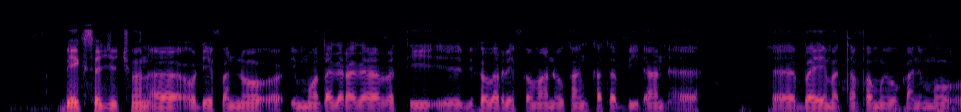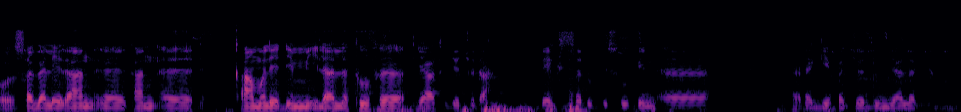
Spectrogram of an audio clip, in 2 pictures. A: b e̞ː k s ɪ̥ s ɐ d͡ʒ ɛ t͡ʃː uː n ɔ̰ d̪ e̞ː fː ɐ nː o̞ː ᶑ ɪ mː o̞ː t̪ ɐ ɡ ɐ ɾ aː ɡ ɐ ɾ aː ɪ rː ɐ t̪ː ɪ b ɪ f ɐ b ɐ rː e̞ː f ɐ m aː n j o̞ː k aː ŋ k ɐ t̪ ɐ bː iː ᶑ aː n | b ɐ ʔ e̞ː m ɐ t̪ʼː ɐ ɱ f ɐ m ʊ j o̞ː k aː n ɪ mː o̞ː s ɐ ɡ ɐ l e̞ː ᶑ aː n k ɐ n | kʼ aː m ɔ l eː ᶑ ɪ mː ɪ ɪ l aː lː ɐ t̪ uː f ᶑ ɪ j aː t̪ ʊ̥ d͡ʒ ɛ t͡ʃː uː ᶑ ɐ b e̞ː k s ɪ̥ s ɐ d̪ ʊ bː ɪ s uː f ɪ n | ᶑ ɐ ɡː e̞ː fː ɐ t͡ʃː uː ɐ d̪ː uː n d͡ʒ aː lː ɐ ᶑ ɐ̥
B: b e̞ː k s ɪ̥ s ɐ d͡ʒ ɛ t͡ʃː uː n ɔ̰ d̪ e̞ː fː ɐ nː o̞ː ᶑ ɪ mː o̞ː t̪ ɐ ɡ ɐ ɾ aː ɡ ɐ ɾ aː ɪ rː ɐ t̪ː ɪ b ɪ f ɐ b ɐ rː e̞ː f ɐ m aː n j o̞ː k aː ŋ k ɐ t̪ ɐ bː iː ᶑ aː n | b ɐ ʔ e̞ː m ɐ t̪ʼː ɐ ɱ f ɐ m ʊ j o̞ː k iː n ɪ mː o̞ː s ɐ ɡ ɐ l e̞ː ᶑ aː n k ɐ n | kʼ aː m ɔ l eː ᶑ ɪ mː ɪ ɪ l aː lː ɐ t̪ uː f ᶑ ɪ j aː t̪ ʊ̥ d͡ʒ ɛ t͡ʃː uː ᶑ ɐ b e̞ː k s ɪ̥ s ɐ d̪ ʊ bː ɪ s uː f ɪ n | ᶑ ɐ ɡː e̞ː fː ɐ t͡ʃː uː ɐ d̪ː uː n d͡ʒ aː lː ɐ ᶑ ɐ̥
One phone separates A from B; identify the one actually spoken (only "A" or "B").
A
